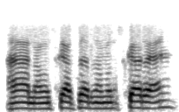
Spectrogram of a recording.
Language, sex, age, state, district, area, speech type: Kannada, male, 60+, Karnataka, Bidar, urban, conversation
